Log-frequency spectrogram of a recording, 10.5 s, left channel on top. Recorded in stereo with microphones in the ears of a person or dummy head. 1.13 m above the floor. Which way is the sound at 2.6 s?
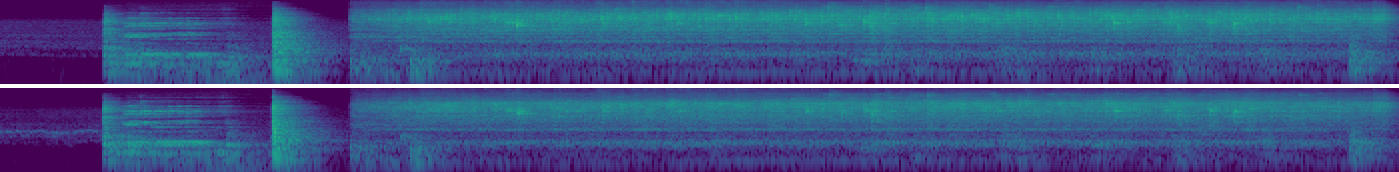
35° left (ahead or behind).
